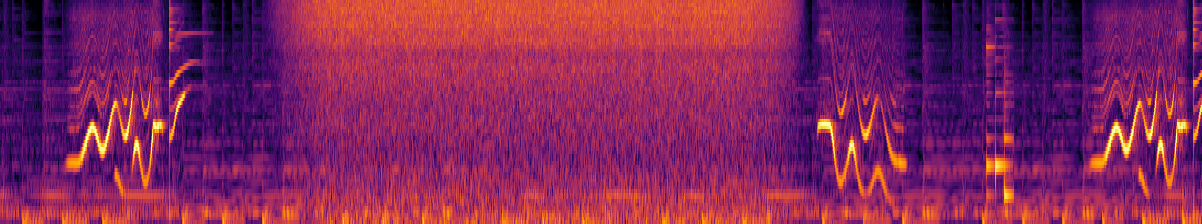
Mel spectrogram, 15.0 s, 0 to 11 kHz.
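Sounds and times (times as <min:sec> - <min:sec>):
background music: 0:00.0 - 0:15.0
shower spray hiss: 0:03.4 - 0:10.0.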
